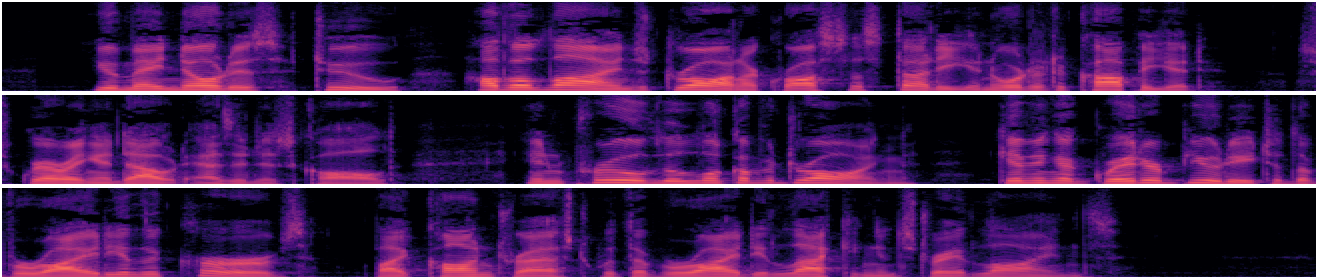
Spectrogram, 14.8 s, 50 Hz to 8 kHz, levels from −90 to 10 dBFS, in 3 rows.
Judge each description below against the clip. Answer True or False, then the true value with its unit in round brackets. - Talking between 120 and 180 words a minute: False (195 wpm)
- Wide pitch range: True (7.1 semitones)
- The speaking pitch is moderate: True (145 Hz)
